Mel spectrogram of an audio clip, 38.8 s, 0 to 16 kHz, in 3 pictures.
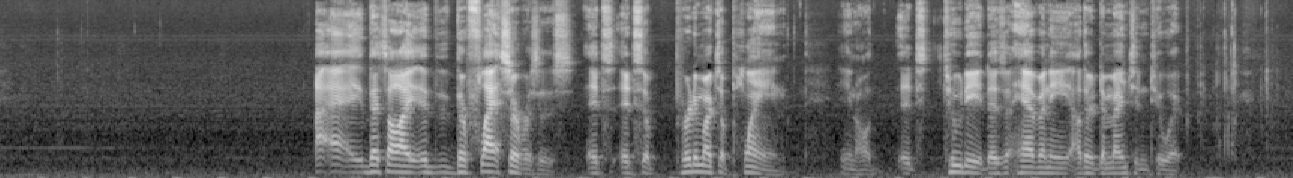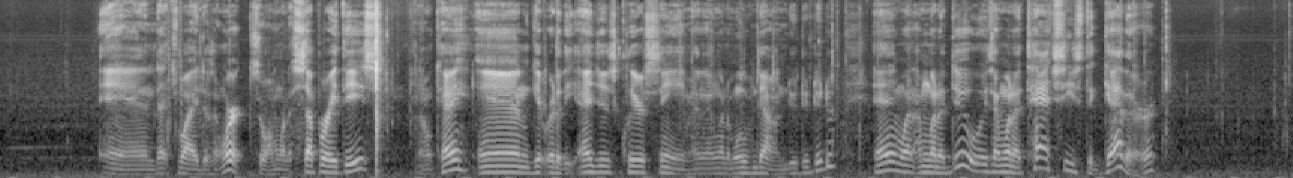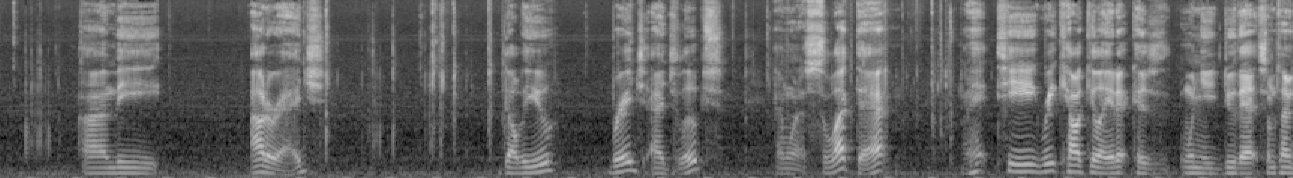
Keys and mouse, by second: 10.5-12.2 drag, 12.2 ctrl+z, 14.5 KP_1, 16.6 y, 18.3 ctrl+e, 20.3 g, 24.0-28.5 drag, 30.0-32.1 drag, 30.7 w, 34.3 l, 35.1 t, 36.3-37.5 drag.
